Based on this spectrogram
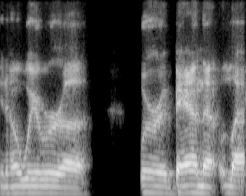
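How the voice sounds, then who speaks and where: This man has a medium pitch and an American accent. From US Southwest, rural southern Colorado. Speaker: left-behind parent telling his story. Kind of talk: personal testimony in interview. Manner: halting, with many fillers and repetitions.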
